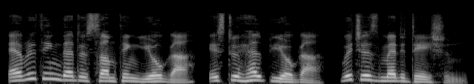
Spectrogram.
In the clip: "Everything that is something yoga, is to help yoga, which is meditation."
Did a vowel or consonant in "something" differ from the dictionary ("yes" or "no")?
yes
